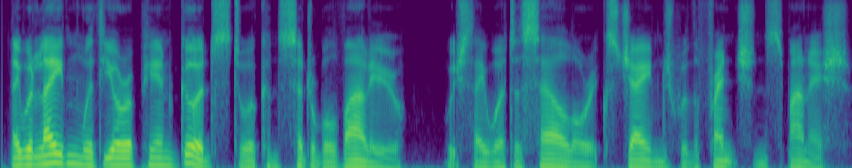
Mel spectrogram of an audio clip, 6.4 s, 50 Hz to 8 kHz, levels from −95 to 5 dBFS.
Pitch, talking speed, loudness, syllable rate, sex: 105 Hz, 205 wpm, -19 LUFS, 5.9 syllables/s, male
